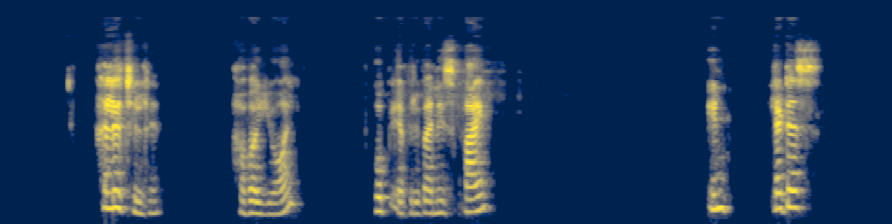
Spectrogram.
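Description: A young woman speaks calmly into a nearby microphone, in short phrases with pauses.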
